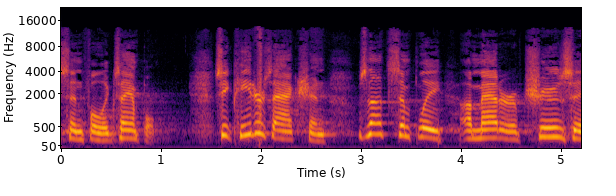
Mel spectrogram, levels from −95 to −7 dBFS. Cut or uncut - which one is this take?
cut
